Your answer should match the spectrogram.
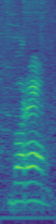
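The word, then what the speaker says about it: borem: B-O-R-E-M. Bore. Yeah. The M is silent, but it's through the nose.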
